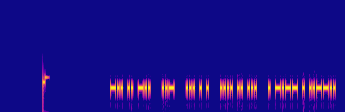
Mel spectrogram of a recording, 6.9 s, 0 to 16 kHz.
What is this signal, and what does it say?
Morse code, heard as a keyed tone, about 34 wpm, 700 Hz. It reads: DID U SEE HIS EYE?
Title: Sentences from Top 300 Words and Abbreviations 35wpm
